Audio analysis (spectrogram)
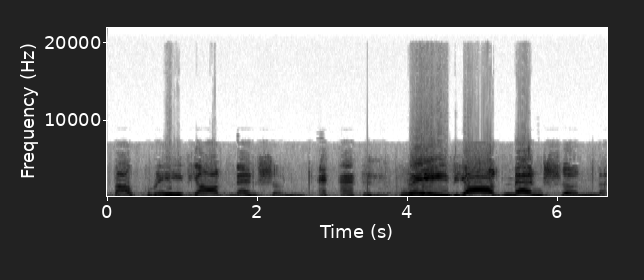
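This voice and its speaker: A woman's voice: medium pitch, lively intonation, extremely slow. A cackling, cracked-voiced crone spins ghoulish yarns in homely country dialect. She is gleeful and cozy about it, in 1930s radio horror style, on a muffled recording thick with noise. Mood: cackling menace.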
